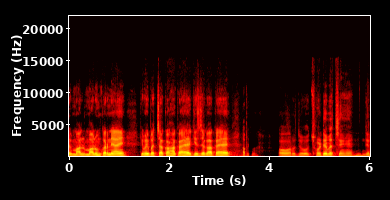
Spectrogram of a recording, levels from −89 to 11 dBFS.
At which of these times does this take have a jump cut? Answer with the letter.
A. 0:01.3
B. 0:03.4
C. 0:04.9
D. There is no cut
B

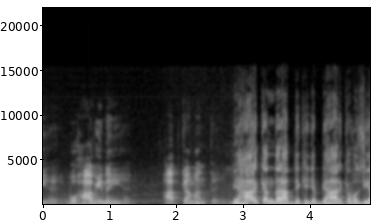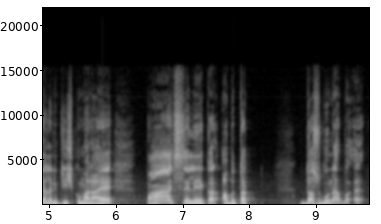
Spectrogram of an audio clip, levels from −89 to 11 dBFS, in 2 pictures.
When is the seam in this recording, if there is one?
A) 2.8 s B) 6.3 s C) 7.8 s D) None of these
A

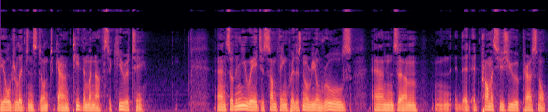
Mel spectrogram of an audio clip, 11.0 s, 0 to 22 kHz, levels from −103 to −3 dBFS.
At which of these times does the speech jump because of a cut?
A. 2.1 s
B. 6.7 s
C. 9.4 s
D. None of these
B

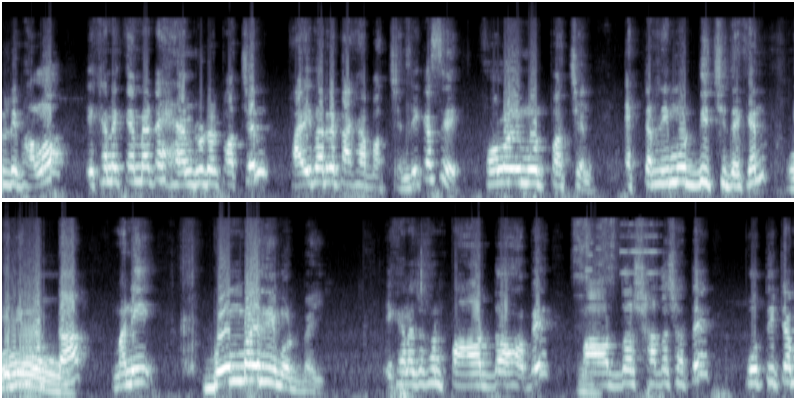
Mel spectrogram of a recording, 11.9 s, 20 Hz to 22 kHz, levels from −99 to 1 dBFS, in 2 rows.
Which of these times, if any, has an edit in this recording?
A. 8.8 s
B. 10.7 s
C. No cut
A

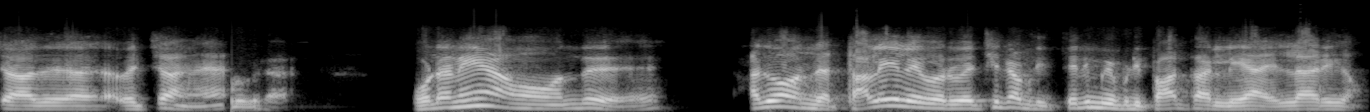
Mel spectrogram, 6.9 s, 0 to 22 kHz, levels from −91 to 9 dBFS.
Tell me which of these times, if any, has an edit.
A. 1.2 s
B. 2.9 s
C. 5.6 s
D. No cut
A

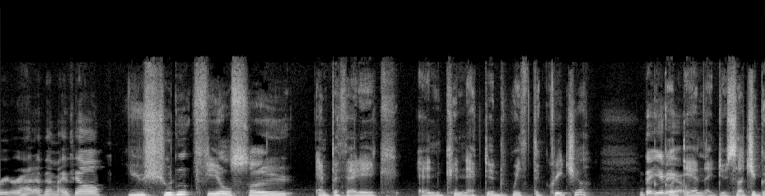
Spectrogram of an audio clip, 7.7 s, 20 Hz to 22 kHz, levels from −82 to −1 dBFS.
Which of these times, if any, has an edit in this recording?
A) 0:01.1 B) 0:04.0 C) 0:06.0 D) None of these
A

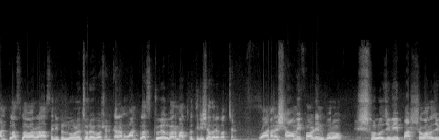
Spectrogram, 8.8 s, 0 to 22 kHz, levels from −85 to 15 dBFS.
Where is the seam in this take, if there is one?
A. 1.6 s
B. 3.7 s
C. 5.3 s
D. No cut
C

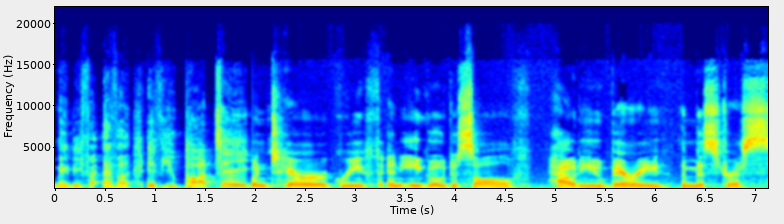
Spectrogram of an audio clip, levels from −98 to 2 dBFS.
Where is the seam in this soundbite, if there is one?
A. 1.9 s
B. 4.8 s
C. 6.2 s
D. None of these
A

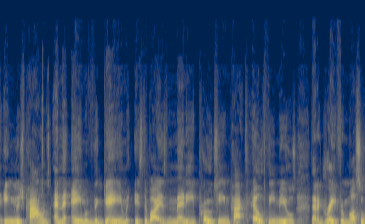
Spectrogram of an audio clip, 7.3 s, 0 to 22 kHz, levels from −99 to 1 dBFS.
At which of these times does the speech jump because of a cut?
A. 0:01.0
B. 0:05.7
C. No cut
A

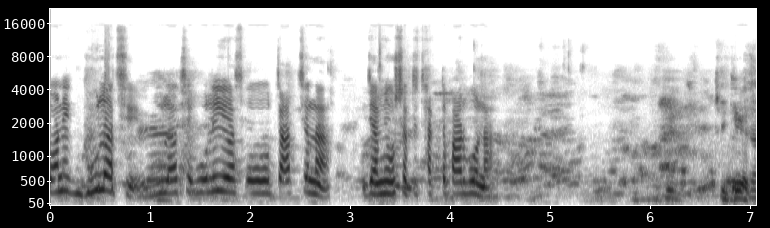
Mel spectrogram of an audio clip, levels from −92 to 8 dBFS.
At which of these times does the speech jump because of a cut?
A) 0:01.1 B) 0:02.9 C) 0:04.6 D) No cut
D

